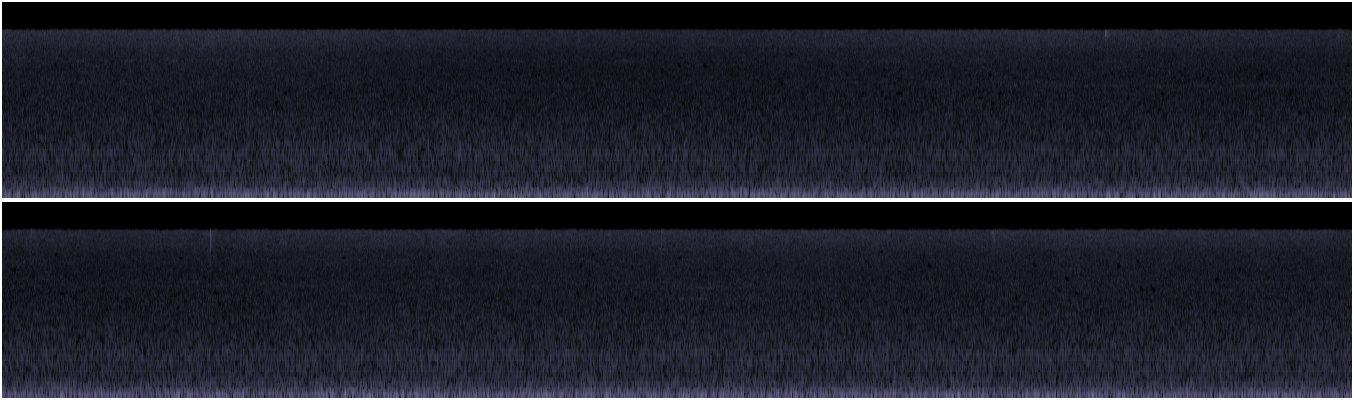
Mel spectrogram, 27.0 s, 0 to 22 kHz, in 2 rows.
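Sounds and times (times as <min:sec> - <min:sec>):
breeze rushing through tree crowns: 0:00.0 - 0:26.9.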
